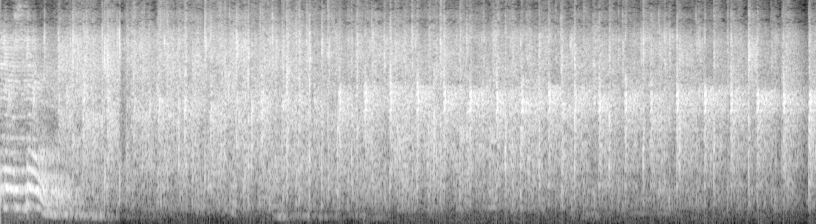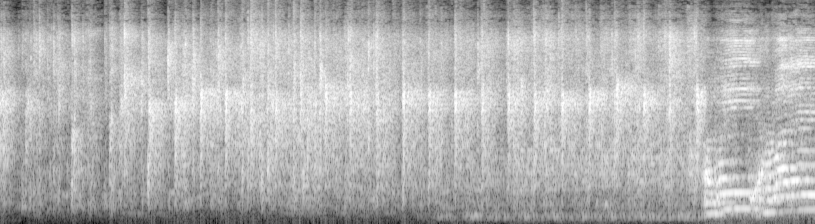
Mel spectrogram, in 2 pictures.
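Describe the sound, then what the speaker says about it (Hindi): An audience applauding at a Victous Life Sciences pinning ceremony in Bilaspur, loud sustained clapping filling the room for most of the stretch, with voices breaking in at the start and end. "जोरदार तालियों का दोस्तों।"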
